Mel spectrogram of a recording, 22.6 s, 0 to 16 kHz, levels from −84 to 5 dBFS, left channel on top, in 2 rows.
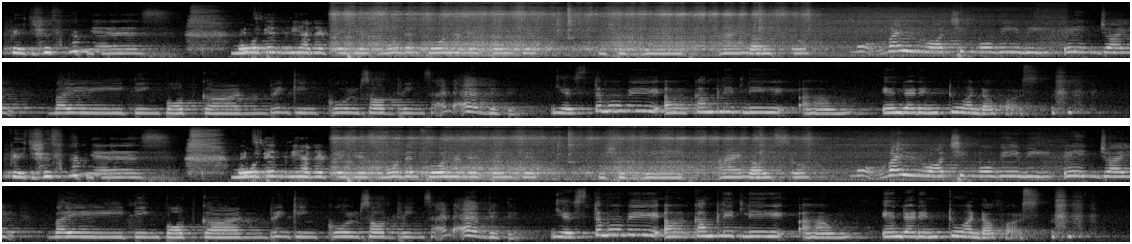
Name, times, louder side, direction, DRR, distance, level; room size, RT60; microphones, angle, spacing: voice 1, 0.0-0.9 1.8-2.9 7.4-7.6 16.8-19.8 20.1-22.1, right 1 dB, 40° right, 6 dB, 1.0 m, -26 dB
voice 2, 0.7-1.7 2.3-5.7 6.0-6.8 7.1-8.1 8.5-11.4 11.7-16.5, right 2 dB, 15° right, 3 dB, 0.5 m, -25 dB
sound 1, 3.3-10.7, left 2 dB, 65° left, 2.8 m, -31 dB
23.0 x 17.0 x 8.4 m, 1.5 s
head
